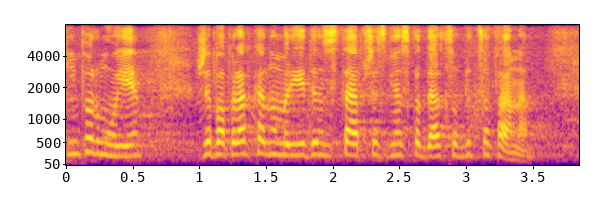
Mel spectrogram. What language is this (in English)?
Polish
